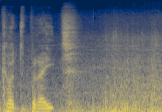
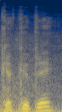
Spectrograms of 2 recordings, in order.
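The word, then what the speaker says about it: Kirkcudbright: doesn't matter uh most people will know that kod bright is actually pronounced kbri um but as an English person if you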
